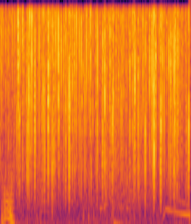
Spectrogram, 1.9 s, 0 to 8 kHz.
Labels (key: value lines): label: biophony, cascading saw
recorder: SoundTrap 600 or HydroMoth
